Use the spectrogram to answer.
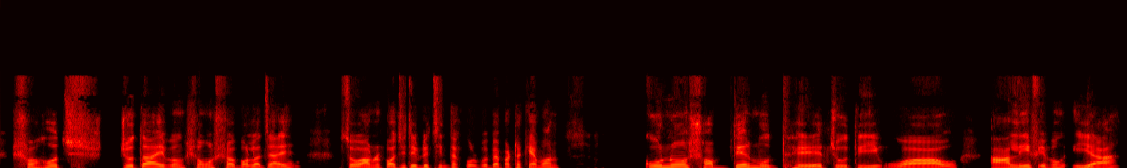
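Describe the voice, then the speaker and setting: A Bangladeshi male teacher giving an online Arabic class, his voice sitting a touch high for a man. He explains slowly and repeats key words, checking in with "okay?" again and again. The sound is close and dry, with no room around it. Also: dry recording, lo-fi sound. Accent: Bangladeshi Bengali.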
